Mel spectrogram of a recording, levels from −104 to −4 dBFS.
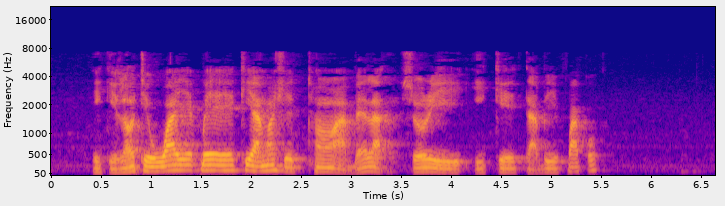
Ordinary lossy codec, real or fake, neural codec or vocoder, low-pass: MP3, 48 kbps; real; none; 7.2 kHz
